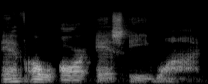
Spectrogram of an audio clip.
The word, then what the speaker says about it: Forsey: And I might be mispronouncing his last name. It's Forsey.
